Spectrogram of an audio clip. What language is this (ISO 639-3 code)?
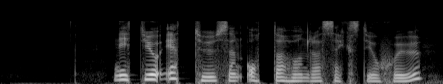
swe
